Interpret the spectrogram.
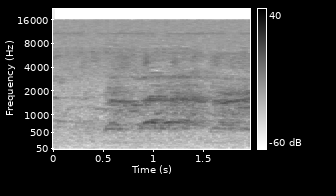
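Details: Black-collared starling, Ubon Ratchathani, Thailand, recorded 17 April 2022: a loud, grating, nasal call begins abruptly and runs on for about a second and a half, rough and strained with faint breaks.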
